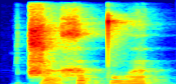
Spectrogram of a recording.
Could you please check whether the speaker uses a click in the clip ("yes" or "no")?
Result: no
